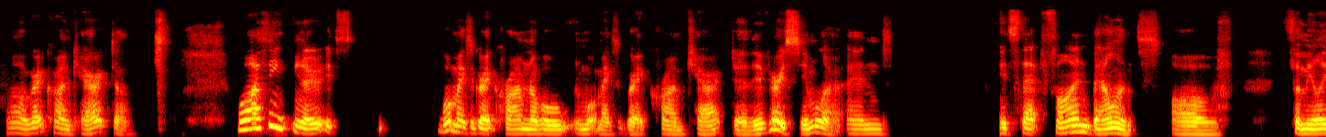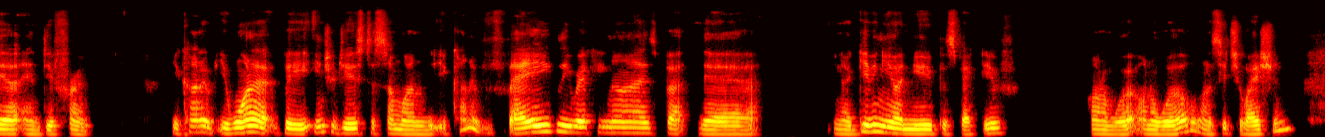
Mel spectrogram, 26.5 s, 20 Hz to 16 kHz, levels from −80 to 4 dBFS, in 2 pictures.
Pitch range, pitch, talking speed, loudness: 110-155 Hz, 125 Hz, 155 wpm, -21 LUFS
